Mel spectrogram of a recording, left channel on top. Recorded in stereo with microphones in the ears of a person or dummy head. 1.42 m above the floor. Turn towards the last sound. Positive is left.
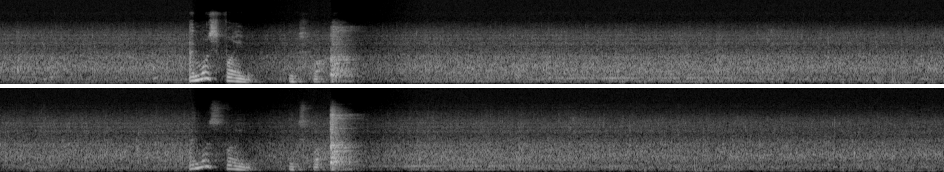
turn(degrees=-70)  # may be behind; listen again after turning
